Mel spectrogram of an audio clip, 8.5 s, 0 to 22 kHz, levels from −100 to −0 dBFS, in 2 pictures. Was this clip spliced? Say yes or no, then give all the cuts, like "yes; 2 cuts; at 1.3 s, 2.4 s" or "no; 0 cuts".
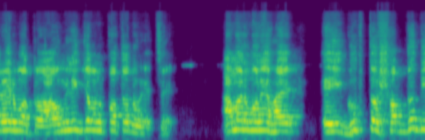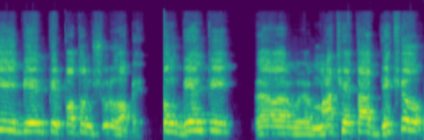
yes; 1 cut; at 5.9 s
